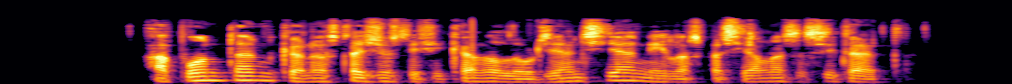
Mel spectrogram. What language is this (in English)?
Catalan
